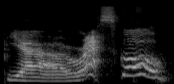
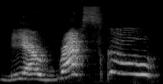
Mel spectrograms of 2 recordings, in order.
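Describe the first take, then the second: First: Lower, very slow ya rascal; teasing ya rascal, low and drawn out. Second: Ya rascal higher and louder, slow; sing-song Ya rascal, higher and slow; a fond scolding Ya rascal, pitched up; higher teasing rascal. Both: Retold or imitated.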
